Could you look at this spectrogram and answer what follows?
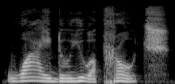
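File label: Hello, Khajiit female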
